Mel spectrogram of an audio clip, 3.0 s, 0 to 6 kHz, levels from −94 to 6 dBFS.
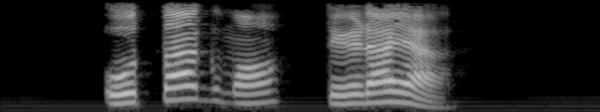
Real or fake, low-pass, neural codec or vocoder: real; 5.4 kHz; none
